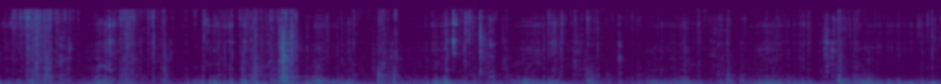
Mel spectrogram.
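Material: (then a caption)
Soap. A solid green bar of soap is held in the hand while chunks are cut off it with a metal blade, making a steady run of dry, crisp scraping and crumbly crunching with bright, hissy edges over a soft low rumble. The cuts come in irregular strokes, with a few sharper crackles standing out.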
